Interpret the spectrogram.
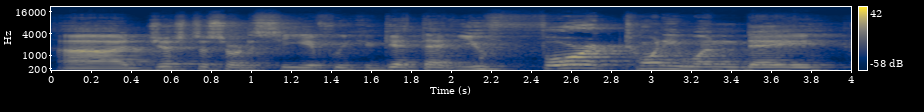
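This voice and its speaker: A man hosts a casual vlog, chatting and rambling in a fairly high, expressive, slightly bright voice at normal speed. He's indoors in an almost empty apartment whose bare room echoes like a stairwell.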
